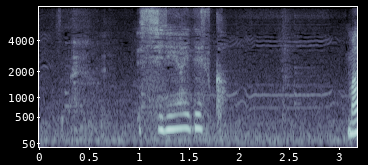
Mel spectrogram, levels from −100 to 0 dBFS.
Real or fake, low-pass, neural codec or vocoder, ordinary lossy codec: real; none; none; none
